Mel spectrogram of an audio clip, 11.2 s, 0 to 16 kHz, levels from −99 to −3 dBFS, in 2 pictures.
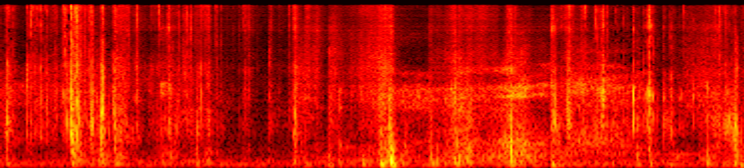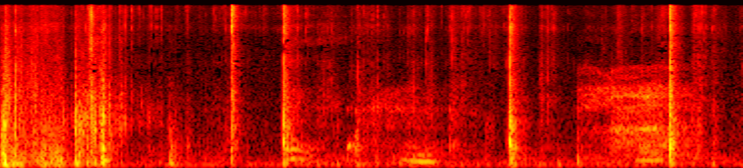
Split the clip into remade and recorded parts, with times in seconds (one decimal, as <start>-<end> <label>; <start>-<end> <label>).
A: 0.0-0.9 recorded; 0.9-4.4 remade; 4.4-11.2 recorded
